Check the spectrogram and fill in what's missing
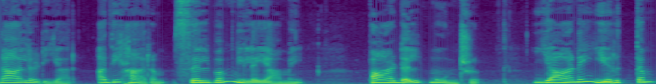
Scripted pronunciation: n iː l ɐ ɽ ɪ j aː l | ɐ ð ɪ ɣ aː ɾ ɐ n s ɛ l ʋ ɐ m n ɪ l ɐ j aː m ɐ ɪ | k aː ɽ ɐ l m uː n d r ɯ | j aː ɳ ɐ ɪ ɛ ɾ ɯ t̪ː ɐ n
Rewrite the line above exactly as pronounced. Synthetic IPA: n aː l ɐ ɽ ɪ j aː ɾ | ɐ ð ɪ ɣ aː ɾ ɐ m s ɛ l ʋ ɐ m n ɪ l ɐ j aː m ɐ ɪ | p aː ɽ ɐ l m uː n d r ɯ | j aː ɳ ɐ ɪ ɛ ɾ ɯ t̪ː ɐ m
